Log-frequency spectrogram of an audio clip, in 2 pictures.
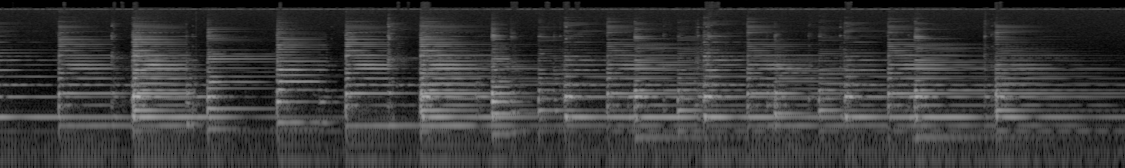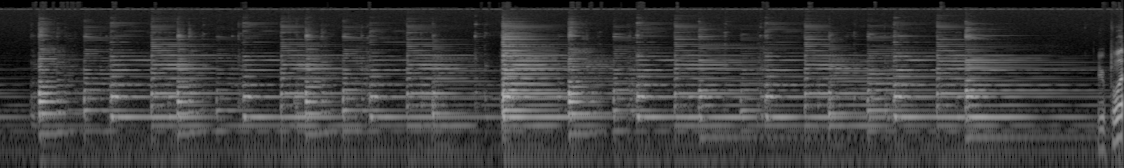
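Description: Banjo picks out the bluegrass tune Cripple Creek from start to finish, bright plucked notes in a steady rolling rhythm, clear and close with a brief pause midway before the melody repeats.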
